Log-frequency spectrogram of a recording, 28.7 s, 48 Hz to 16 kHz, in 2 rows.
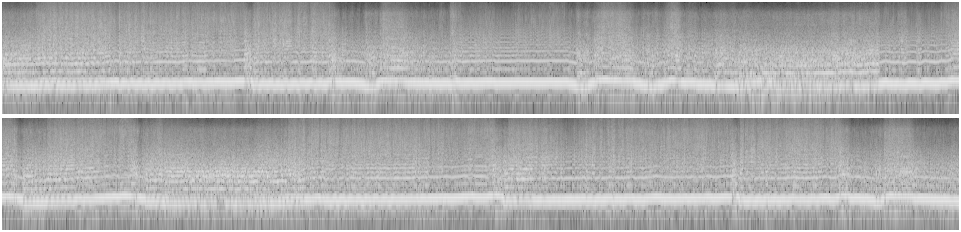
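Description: Fiat Ritmo 105's four-cylinder race engine running hard under load, heard from inside the cabin, its pitch climbing and falling again and again as the revs rise through the gears and drop for corners.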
